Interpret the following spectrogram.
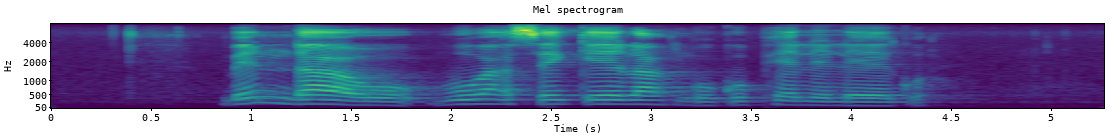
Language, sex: South Ndebele, male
